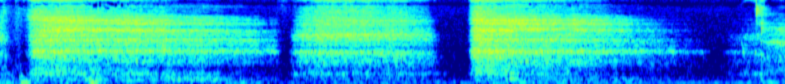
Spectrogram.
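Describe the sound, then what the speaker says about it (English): Slow, deep breaths drawn in and released by a woman, three long airy inhale-exhale cycles, close to the microphone and quiet, with no talking. "I'm just going to take a few deep breaths"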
